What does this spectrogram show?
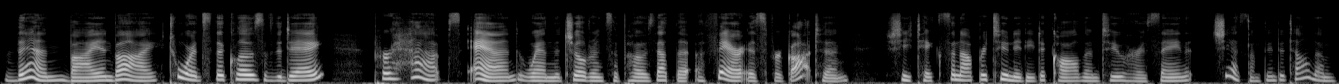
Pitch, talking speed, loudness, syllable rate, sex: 195 Hz, 170 wpm, -21 LUFS, 4.5 syllables/s, female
